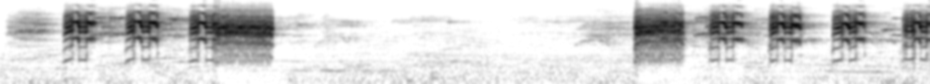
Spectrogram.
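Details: Lorikeets at Lion Country Safari in Florida, seemingly fighting or disagreeing, give harsh, grating squawks in short bursts, three then five in quick succession, separated by a brief quiet gap.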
